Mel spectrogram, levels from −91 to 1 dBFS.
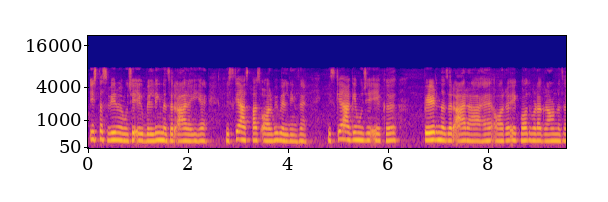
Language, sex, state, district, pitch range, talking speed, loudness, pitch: Hindi, female, Chandigarh, Chandigarh, 210-230 Hz, 200 wpm, -17 LUFS, 215 Hz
